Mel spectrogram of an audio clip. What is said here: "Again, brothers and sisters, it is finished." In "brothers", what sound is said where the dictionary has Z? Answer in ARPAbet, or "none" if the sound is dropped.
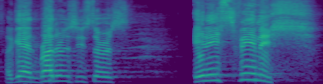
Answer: none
